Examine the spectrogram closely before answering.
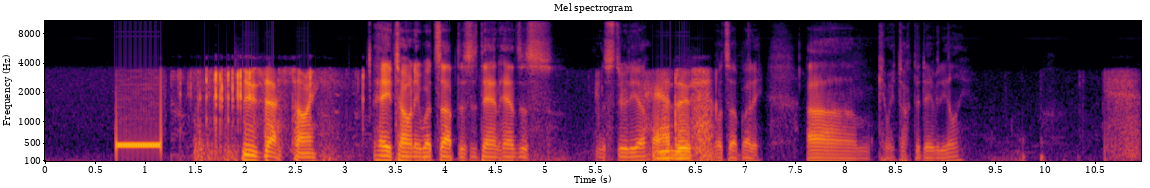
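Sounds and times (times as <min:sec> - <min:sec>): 
telephone tone of a call to a newspaper news desk: 0:00.7 - 0:01.2
speech: 0:02.0 - 0:09.2.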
